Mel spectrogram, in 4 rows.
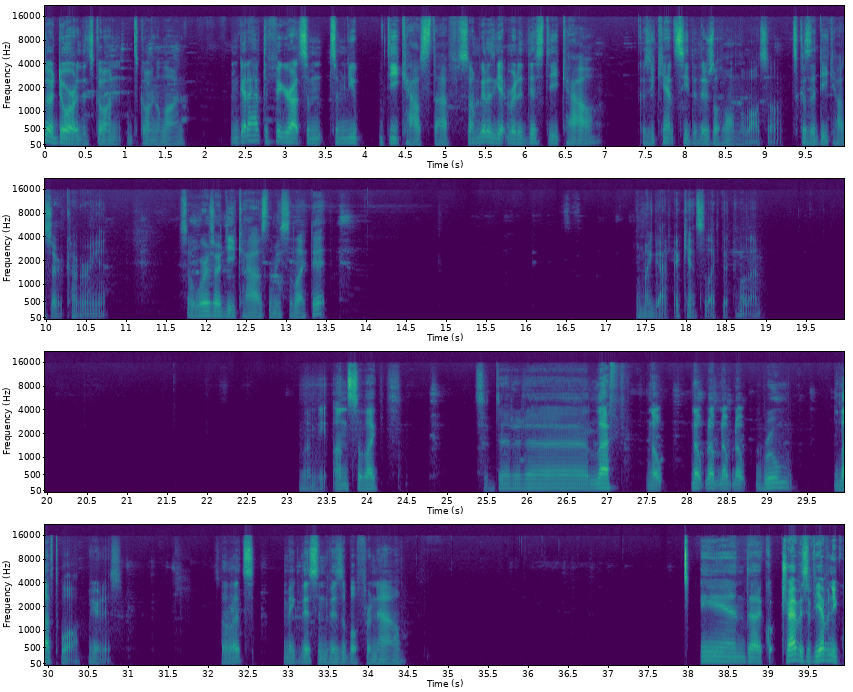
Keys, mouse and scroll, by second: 0.8 middle click, 10.3 click, 17.4 middle click, 17.8 shift+middle click, 18.9 click, 19.4 middle click, 19.8-21.7 shift+middle drag, 21.9 click, 24.0 click, 32.5 click, 33.2 middle click, 33.6 shift+middle click, 34.6 middle click, 35.9 middle click, 36.2 scroll up 1, 36.6 shift+middle click.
